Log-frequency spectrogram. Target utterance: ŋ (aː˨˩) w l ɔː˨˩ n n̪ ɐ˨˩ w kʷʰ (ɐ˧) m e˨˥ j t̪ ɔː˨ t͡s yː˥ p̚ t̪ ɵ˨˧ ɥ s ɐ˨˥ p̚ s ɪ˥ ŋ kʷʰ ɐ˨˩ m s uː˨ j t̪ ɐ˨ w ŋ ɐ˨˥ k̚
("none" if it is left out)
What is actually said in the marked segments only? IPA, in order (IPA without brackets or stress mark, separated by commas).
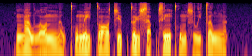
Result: aː˨˩, ɐ˧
